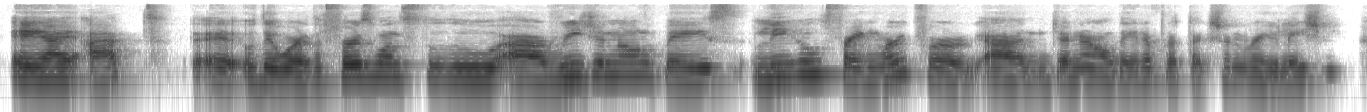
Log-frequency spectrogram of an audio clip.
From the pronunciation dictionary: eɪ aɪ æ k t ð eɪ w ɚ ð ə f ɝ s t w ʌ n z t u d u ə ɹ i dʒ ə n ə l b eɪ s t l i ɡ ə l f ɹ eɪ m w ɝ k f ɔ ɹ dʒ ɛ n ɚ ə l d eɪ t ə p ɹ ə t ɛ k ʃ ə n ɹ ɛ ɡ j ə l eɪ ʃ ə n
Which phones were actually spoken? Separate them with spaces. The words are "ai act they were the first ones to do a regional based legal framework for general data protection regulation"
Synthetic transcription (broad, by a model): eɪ aɪ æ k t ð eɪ w ɚ ð ə f ɝ s t w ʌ n s t u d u ə ɹ i dʒ ə n ə l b eɪ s l i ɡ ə l f ɹ eɪ m w ɝ k f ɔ ɹ dʒ ɛ n ɚ ə l d eɪ t ə p ɹ ə t ɛ k ʃ ə n ɹ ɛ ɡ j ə l eɪ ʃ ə n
